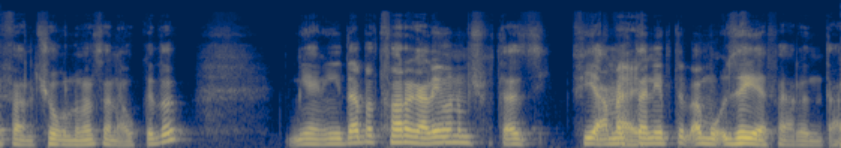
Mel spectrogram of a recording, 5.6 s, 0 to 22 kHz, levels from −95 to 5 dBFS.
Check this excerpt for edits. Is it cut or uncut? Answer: uncut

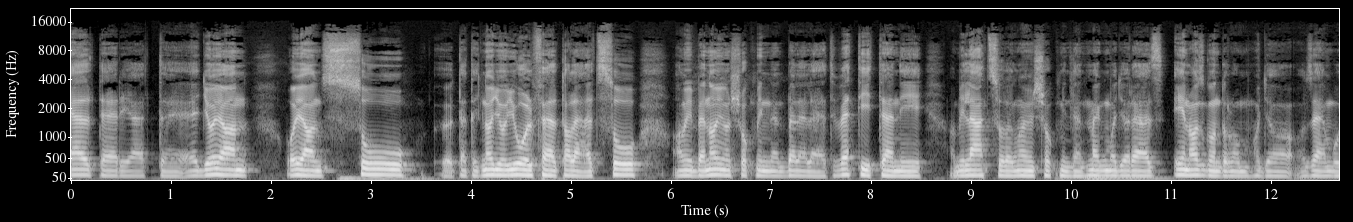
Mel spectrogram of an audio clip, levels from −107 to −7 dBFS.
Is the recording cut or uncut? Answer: uncut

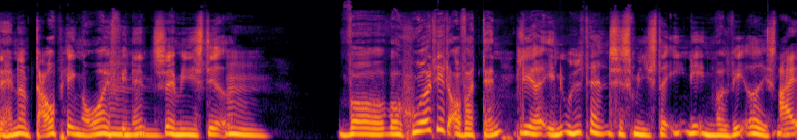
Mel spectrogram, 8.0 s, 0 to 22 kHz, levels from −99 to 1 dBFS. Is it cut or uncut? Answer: uncut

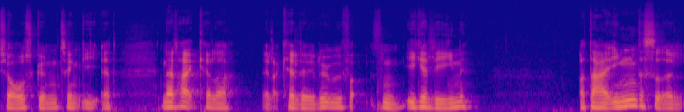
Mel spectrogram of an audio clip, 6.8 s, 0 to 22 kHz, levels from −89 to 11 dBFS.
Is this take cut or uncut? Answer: cut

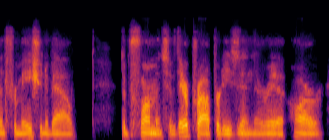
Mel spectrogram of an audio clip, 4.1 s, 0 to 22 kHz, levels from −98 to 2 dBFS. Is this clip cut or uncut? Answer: uncut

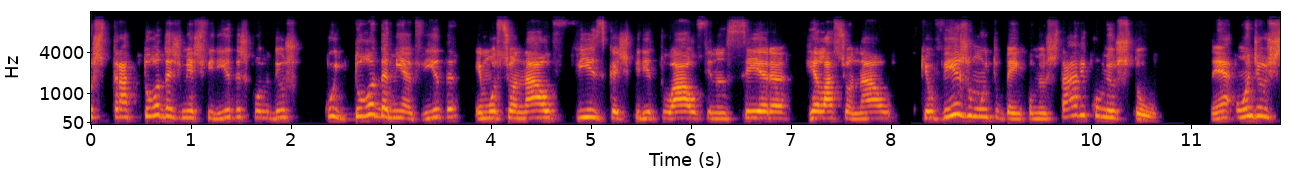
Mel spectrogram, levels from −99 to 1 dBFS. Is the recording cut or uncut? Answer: cut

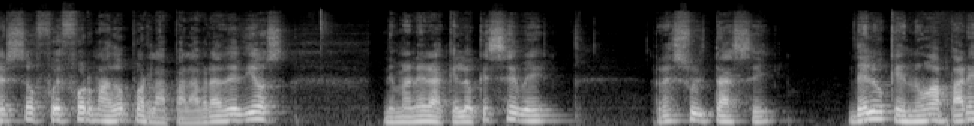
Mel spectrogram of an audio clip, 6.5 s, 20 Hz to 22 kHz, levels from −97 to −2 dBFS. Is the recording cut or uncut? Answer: uncut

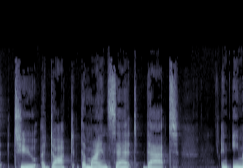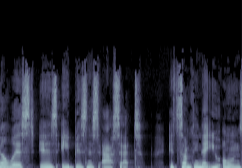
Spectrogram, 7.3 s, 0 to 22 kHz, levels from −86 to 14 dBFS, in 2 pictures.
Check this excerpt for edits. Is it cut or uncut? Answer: uncut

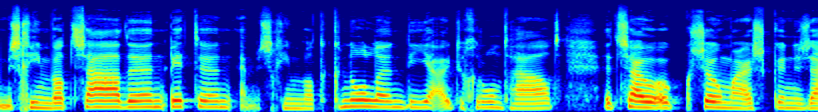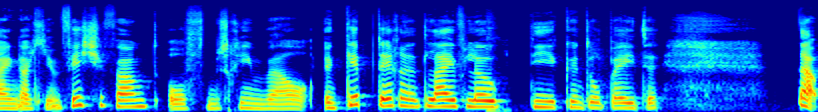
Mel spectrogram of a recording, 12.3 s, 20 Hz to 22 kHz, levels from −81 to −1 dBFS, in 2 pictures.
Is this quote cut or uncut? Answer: cut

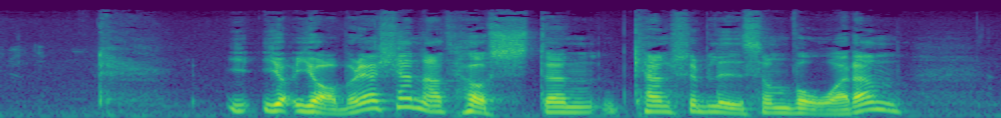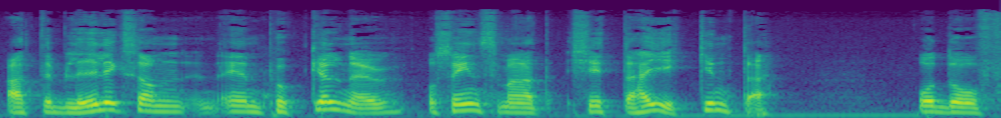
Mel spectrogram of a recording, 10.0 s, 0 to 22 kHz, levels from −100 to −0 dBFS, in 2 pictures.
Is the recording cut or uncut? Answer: uncut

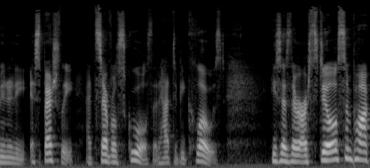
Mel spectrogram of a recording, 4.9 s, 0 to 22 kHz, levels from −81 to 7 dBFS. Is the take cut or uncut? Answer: uncut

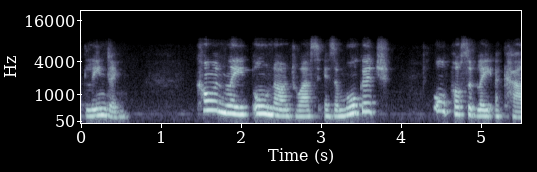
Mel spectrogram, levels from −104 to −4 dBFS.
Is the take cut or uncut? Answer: cut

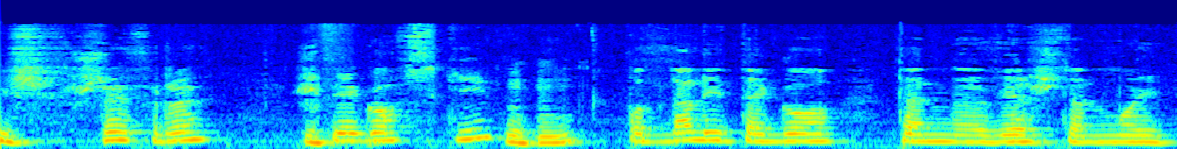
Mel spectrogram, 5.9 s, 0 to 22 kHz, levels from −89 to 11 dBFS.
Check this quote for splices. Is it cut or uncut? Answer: uncut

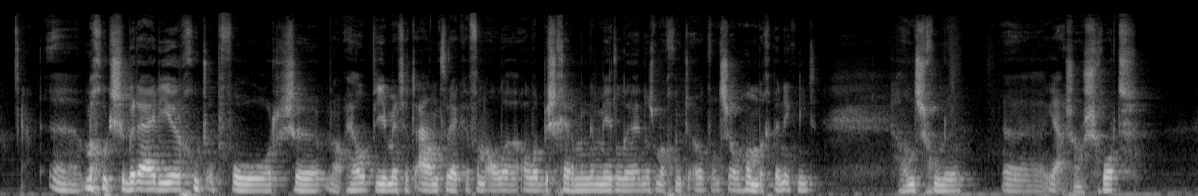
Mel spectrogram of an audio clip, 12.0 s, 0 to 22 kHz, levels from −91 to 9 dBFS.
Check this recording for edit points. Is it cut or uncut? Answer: uncut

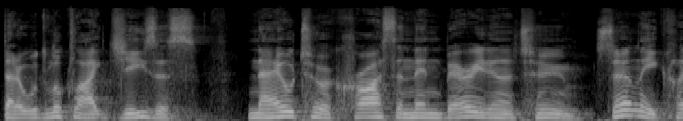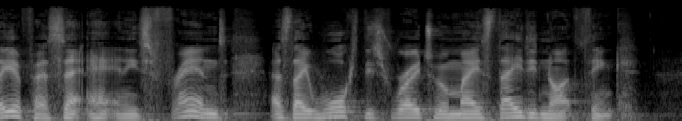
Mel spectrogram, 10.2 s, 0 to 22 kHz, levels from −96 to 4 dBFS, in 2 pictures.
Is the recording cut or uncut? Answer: cut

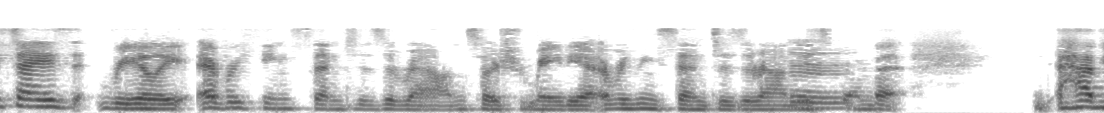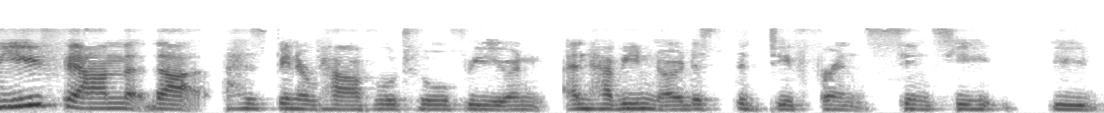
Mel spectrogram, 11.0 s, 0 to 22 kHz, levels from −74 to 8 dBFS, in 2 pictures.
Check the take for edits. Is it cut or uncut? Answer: cut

